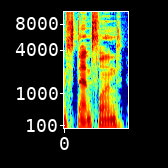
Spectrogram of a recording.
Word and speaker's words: Stensland: My old last name, Stensland. Everyone always just throws a weird letter in there. Strensland, Steinsland, something like that.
